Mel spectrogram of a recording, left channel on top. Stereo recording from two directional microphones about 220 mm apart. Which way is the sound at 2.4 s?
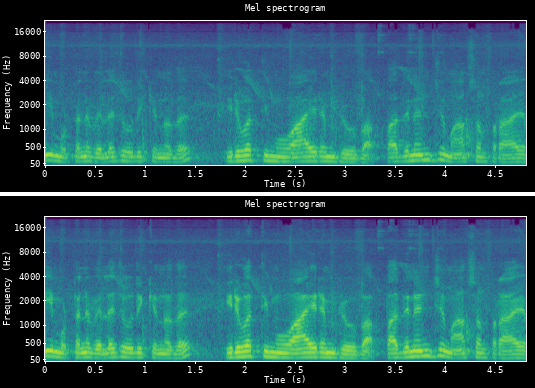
10° right (ahead or behind).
